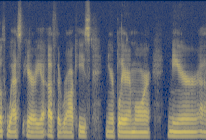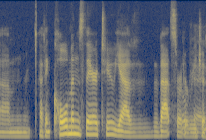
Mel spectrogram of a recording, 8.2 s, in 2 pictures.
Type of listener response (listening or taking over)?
taking over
